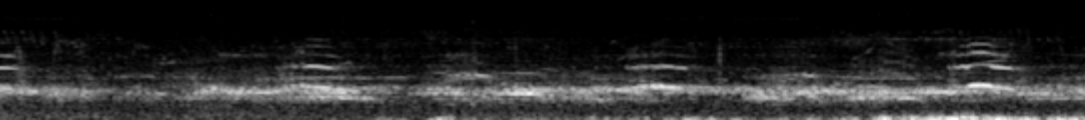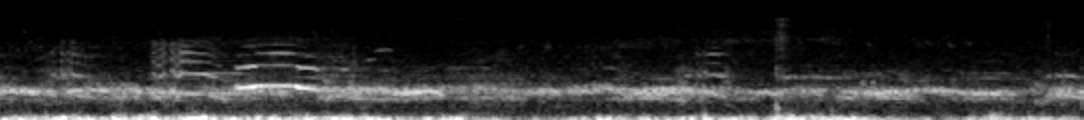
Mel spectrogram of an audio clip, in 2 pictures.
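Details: Common cranes wake at dawn in mid-January fog at a roost of hundreds in Tablas de Daimiel, Spain, alongside some greylag geese and teal. A ceaseless roosting chorus carries repeated ringing, upslurred trumpet calls, with low wind rumble beneath.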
